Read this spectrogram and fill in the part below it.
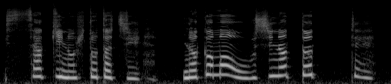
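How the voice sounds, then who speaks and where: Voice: extremely high pitch, takes it slowly, no room sound. An actor playing a cute, small, curious boy knight in an audio drama, casual and boyish. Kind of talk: Japanese anime-style audio drama acting.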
